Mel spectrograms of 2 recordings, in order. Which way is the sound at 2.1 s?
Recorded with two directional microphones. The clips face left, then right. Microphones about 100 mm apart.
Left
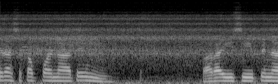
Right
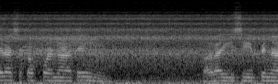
40° left (ahead or behind).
